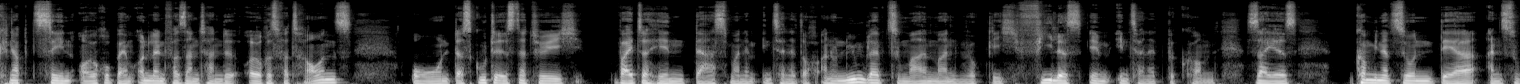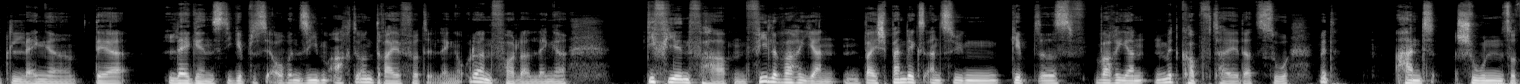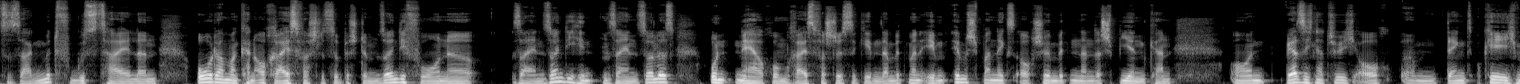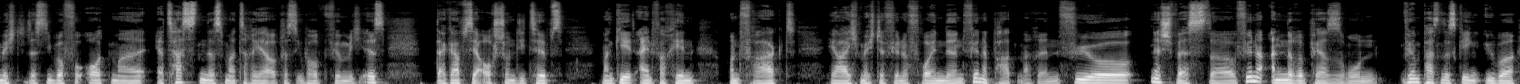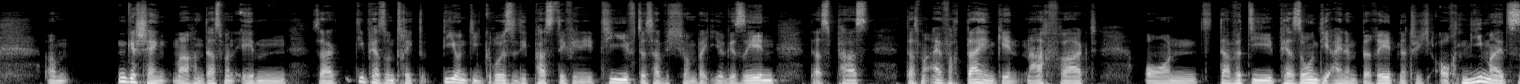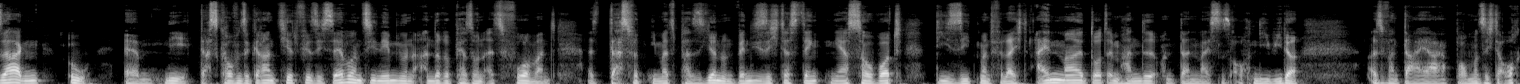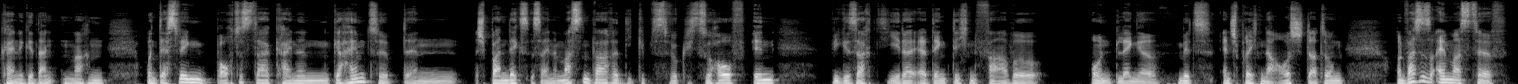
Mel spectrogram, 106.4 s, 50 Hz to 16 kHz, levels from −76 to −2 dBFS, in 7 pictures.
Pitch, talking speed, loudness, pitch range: 100 Hz, 165 wpm, -19 LUFS, 95-115 Hz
